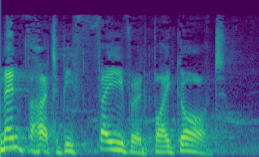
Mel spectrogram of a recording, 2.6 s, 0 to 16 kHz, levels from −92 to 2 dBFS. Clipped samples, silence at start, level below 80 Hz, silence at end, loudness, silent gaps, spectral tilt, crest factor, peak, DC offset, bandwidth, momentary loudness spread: under 0.1%; 0 s; -50 dBFS; 0.25 s; -18 LUFS; none; -6.5 dB/octave; 18 dB; -2 dBFS; under 0.1%; 11.5 kHz; 8 LU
